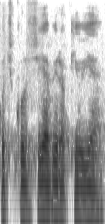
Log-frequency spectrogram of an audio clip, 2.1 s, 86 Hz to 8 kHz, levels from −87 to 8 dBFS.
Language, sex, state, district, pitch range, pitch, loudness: Hindi, male, Uttar Pradesh, Shamli, 95-100 Hz, 100 Hz, -18 LUFS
